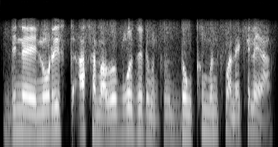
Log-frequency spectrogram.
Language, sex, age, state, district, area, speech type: Bodo, male, 18-30, Assam, Baksa, rural, conversation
